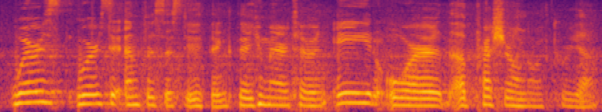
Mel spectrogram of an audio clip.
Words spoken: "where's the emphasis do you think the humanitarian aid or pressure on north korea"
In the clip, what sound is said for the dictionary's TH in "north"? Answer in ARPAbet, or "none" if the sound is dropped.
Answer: TH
